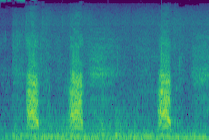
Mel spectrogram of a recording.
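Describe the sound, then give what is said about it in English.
A dog barks three times, loud and sharp, with uneven gaps between the barks over a low background hum. “It's the dog. What? It's the dog.”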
